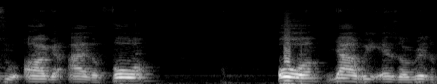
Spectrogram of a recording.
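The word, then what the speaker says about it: Yahweh: that of those who regard this name as anciently pronounced yahwe like the Samaritans now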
